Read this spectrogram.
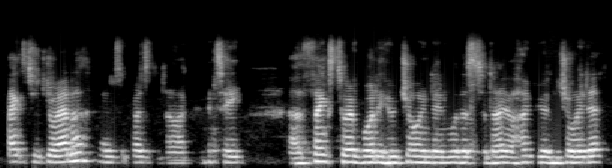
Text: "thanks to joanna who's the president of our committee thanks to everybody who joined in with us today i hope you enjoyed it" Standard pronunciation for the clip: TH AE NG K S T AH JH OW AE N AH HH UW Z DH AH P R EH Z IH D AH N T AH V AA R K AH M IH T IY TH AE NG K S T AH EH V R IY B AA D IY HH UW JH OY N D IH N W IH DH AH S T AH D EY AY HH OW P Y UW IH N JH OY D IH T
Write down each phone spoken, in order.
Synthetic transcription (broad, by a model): TH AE NG K S T AH JH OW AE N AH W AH Z DH AH P R EH Z IH D AH N T AH V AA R K AH M IH T IY TH AE NG K S T AH EH V R IY B AA D IY HH UW JH OY N D IH N W IH DH AH S T AH D EY AY HH OW P Y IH IH N JH OY D IH T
